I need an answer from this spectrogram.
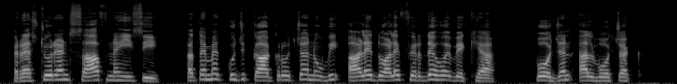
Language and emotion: Punjabi, disgusted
